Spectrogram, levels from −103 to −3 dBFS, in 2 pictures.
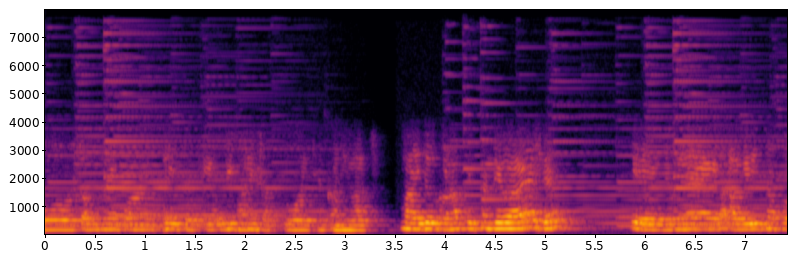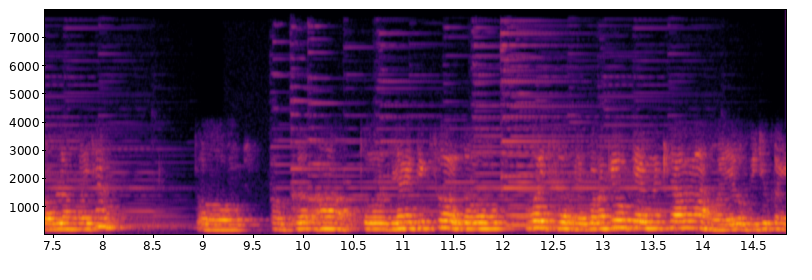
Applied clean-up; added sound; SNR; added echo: none; Harp; 18 dB; reverberation time 0.7 s.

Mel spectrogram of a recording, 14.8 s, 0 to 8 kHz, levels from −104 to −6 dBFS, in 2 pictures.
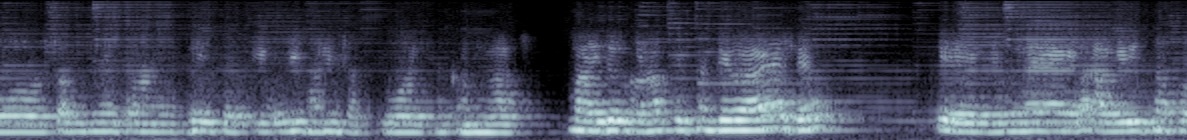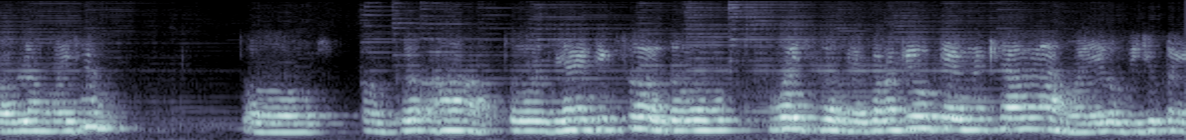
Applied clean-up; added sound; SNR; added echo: neural separator model SepFormer DNS4.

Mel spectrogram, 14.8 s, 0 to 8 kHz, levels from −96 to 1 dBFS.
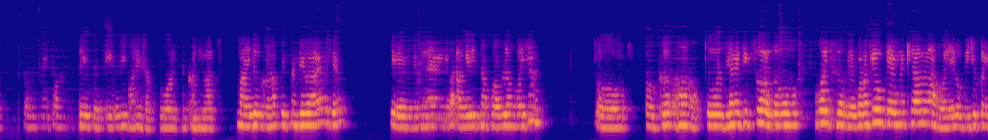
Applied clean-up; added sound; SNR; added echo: neural mask model DeepFilterNet 3.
